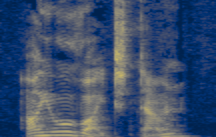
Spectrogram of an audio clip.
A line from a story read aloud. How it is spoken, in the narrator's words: Mum asked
